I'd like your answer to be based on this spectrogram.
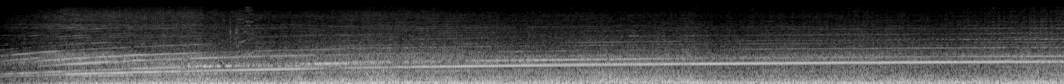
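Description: A light electric ride is pushed to full throttle in sport mode, giving a loud, steady motor whine that rises in pitch over the first seconds and then holds as a sustained tonal drone with no talk.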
